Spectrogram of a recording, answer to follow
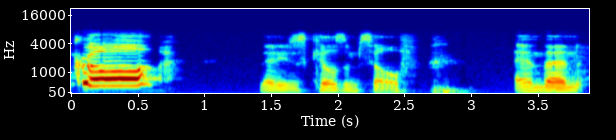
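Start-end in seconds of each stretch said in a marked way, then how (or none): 0.1-0.6 high, loud mock wail; mock sad cry. Retelling a character who's all sad, mock anguished cry. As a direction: cry out in exaggerated despair. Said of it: "he's all sad and he's like".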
